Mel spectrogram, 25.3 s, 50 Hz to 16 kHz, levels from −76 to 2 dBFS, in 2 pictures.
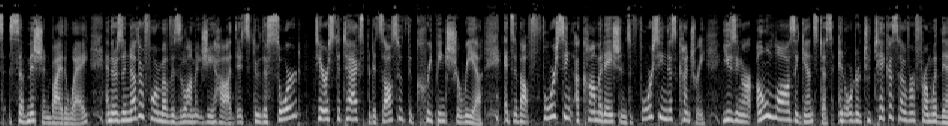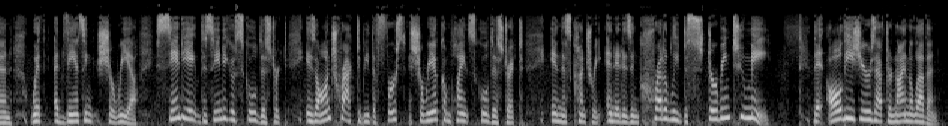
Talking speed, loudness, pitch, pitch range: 190 wpm, -20 LUFS, 210 Hz, 180-250 Hz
